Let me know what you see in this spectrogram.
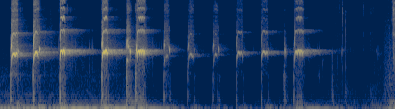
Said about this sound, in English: A whistle? A whistle. Here. Give us a little tap tap on the whistle.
